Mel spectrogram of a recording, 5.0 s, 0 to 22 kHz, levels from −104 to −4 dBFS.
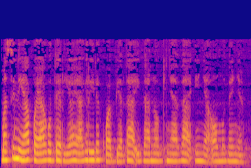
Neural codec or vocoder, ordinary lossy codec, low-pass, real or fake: none; MP3, 32 kbps; 9.9 kHz; real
